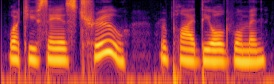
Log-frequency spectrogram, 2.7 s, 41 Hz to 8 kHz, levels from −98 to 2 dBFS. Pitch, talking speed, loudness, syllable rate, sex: 195 Hz, 195 wpm, -17 LUFS, 4.9 syllables/s, female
